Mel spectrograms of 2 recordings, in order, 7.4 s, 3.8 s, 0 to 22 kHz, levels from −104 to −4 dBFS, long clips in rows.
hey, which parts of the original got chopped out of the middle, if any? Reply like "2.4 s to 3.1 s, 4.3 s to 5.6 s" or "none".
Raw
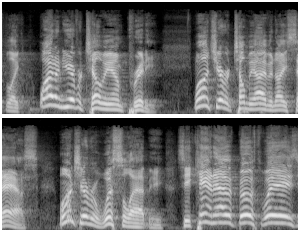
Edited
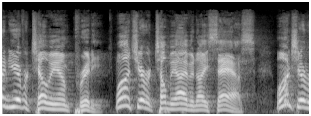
2.0 s to 2.3 s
